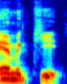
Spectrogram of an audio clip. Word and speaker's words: amici: The three amici.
